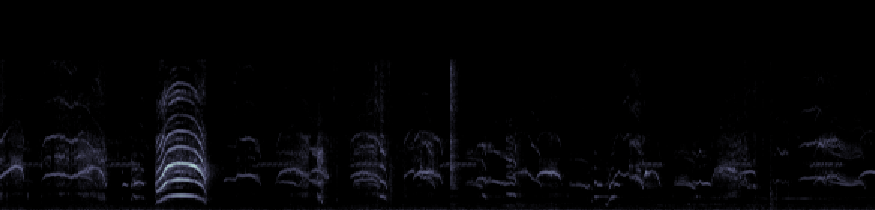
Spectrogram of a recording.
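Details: Great kiskadee family feeding at a feeder set in an acerola tree. One loud, harsh, arched call with strong overtones rings out near two seconds, surrounded by many thin, high, short chirps and squeaks scattered throughout.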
